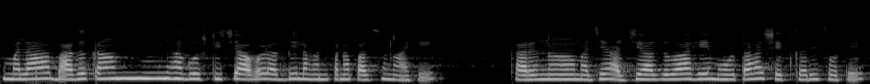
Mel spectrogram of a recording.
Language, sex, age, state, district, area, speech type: Marathi, female, 30-45, Maharashtra, Nashik, urban, spontaneous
